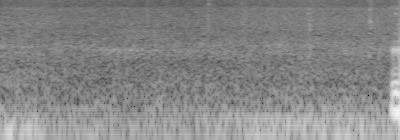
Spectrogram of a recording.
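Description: Wind rumbling on the microphone: a low, steady rumble with a faint rustle above it, on a very windy day.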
